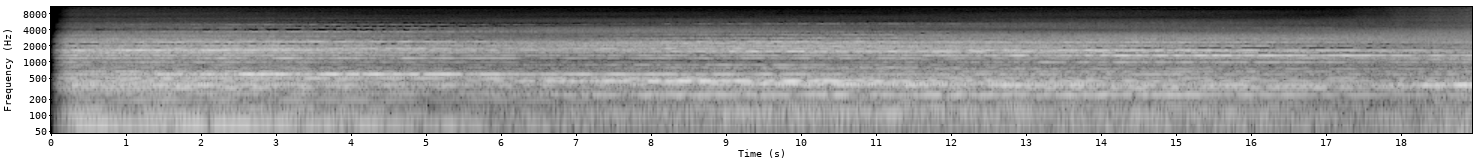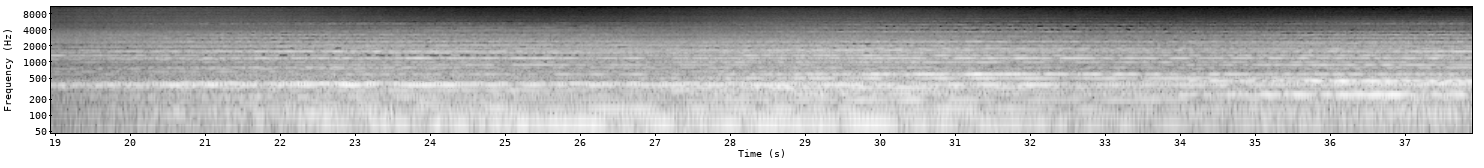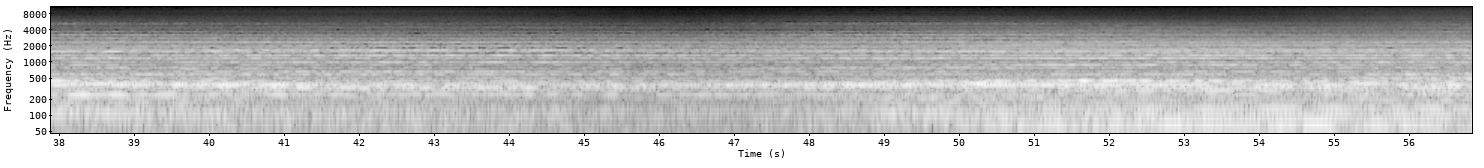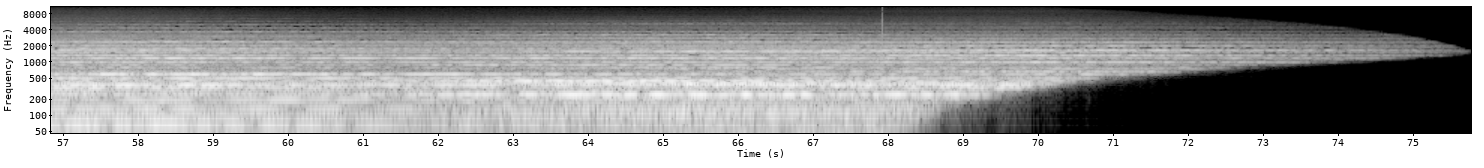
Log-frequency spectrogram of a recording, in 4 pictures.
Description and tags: Ambient Wave 4 (Stretched)
echo, loop, ambient, stretch, piano, extreme, ambience, pauls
